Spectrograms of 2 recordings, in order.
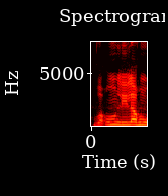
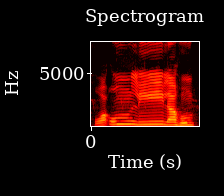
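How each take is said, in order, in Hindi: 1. 'li' में स्वर छोटा है। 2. 'li' में स्वर लंबा खींचा हुआ है। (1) "गलत है" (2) "सही है व उम्ली लहुम। लाम या से ली को एक अलिफ के बराबर खींचेंगे।"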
